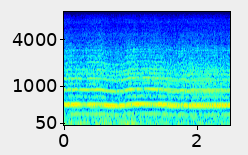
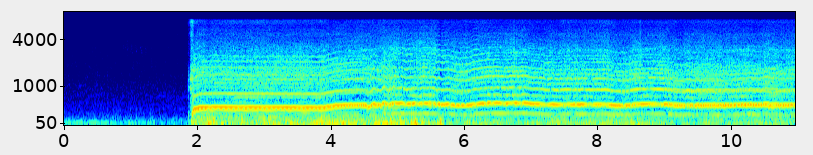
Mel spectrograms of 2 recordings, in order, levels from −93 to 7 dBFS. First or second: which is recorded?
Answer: first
